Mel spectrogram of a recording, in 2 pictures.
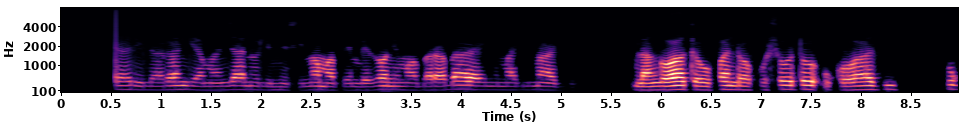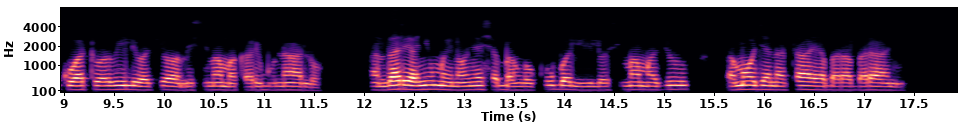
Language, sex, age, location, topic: Swahili, female, 36-49, Nairobi, government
